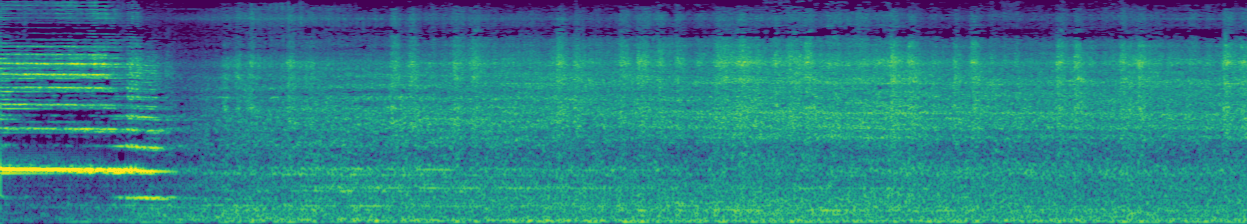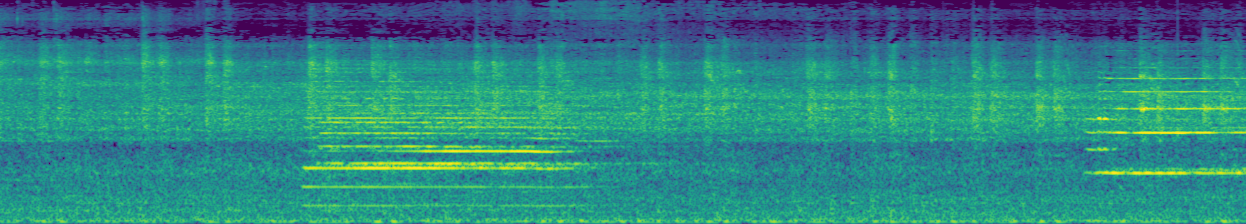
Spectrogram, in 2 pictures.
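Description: Indian Railways passenger train running past on the rails with a steady rumble and clatter, while a locomotive horn sounds three times: a loud blast at the start, another about two-thirds through, and a third near the end.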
